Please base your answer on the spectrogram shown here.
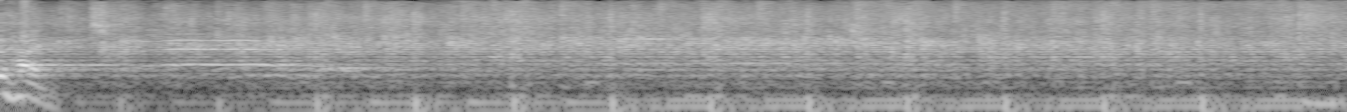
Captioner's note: audience applause; upbeat music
